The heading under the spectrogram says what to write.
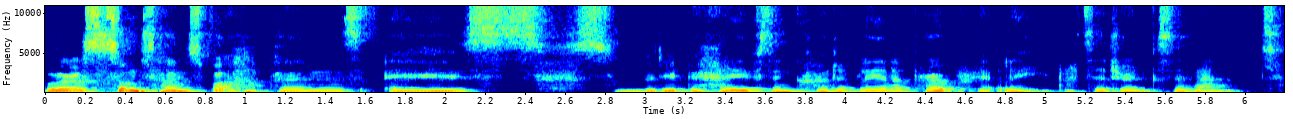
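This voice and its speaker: A woman with a very deep, low pitch and a dark, mellow, somewhat breathy tone speaks at a fairly quick pace with hardly any pauses and ordinary pitch variation. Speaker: former barrister, webinar presenter. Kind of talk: webinar presentation. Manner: gentle, reflective.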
